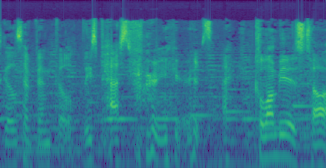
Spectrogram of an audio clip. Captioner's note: student laughing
